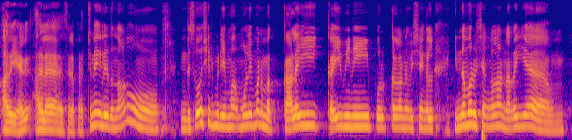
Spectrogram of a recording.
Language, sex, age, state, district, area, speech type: Tamil, male, 18-30, Tamil Nadu, Tiruvannamalai, urban, spontaneous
